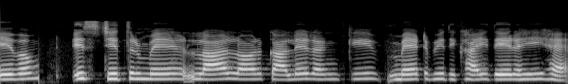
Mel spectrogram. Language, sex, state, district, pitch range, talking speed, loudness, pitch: Hindi, female, Jharkhand, Deoghar, 235-255 Hz, 160 wpm, -14 LUFS, 245 Hz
